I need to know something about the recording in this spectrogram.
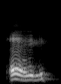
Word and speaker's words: Aang: Aang, not Ong like it's pronounced in this movie, goes through no character development by the end of the movie.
